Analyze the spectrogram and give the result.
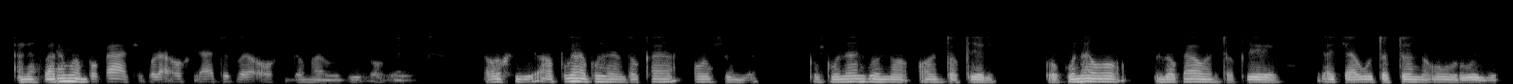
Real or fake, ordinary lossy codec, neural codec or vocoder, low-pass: fake; Opus, 64 kbps; codec, 16 kHz, 2 kbps, FunCodec, trained on Chinese and English, 25 frames a second; 3.6 kHz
